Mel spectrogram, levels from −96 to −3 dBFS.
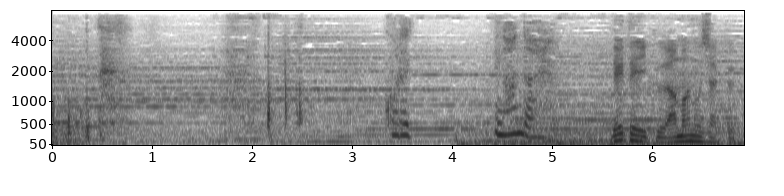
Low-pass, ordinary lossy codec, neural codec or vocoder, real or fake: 7.2 kHz; MP3, 32 kbps; none; real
